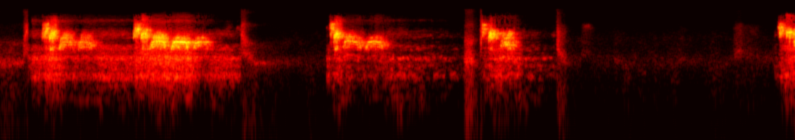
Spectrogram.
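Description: A Black-capped Chickadee gives a rapid chick-a-dee call four times: thin high opening notes, then a run of harsh, buzzy dee notes, with short pauses between.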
